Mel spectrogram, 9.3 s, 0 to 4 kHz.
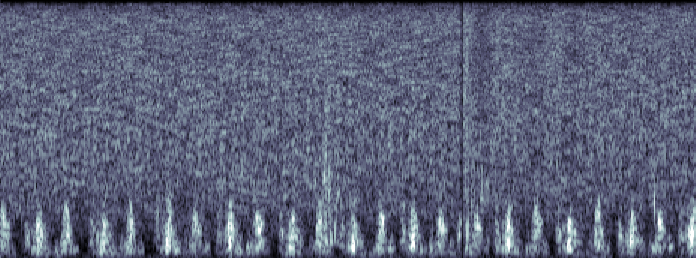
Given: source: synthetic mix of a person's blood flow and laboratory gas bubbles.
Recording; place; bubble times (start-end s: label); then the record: Doppler ultrasound of blood flow; precordium
4.29-4.58 s: bubbles
6.17-6.54 s: bubbles
8.71-8.76 s: bubbles
From the record:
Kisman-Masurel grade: 121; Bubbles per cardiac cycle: 1 to 2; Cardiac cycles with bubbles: 10 to 50%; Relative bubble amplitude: barely perceptible (0.100 to 0.250); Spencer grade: 2 (many but less than half of the cardiac periods contain bubble signals, singularly or in groups); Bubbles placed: only in the low amplitude regions of the cardiac cycle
